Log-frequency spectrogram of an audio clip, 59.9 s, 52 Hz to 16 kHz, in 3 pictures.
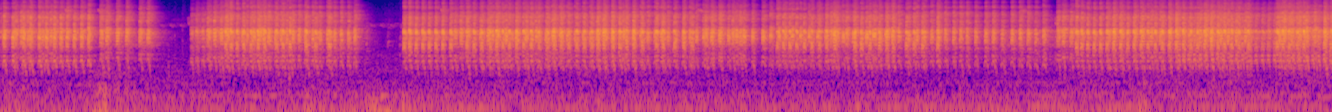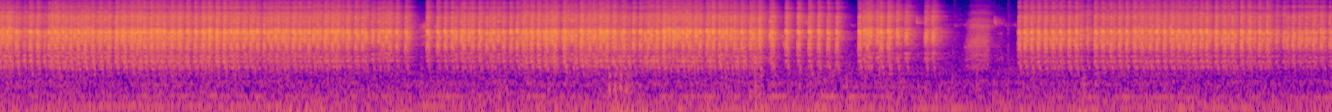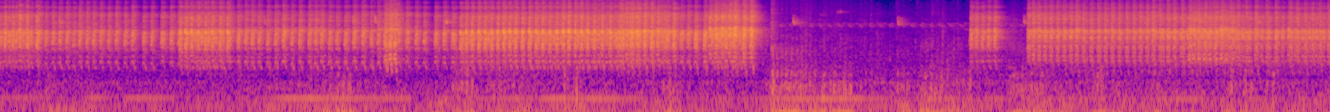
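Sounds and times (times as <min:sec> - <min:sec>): blue jays calling harshly: 0:22.0 - 0:51.4, 0:54.5 - 0:59.9.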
